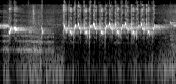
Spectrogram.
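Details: Yellow-vented bulbul song meant as a lure for other bulbuls, long-rolling fighter style: a few sharp chirps and a low hum, then a dense, fast chatter of bright notes for about two seconds.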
